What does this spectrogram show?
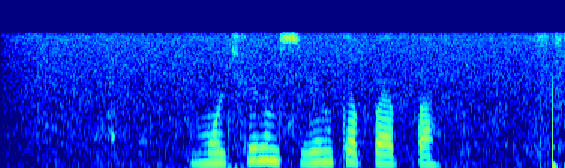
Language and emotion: Russian, neutral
